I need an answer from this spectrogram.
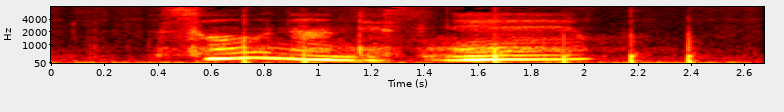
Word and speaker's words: そうなんですね: Be careful, your pronunciation is そうなんですね. It's not good. そうなんですね. There are two mountains, big mountain and small mountain.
